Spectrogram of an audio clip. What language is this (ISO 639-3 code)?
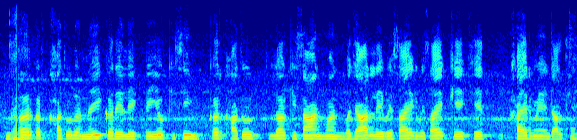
hne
